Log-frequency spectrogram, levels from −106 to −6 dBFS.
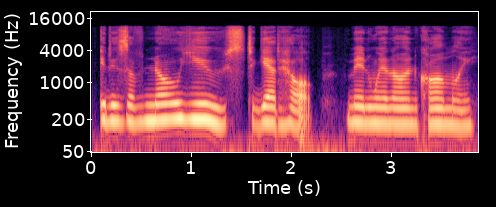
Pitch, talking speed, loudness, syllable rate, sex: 175 Hz, 185 wpm, -17 LUFS, 4.1 syllables/s, female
